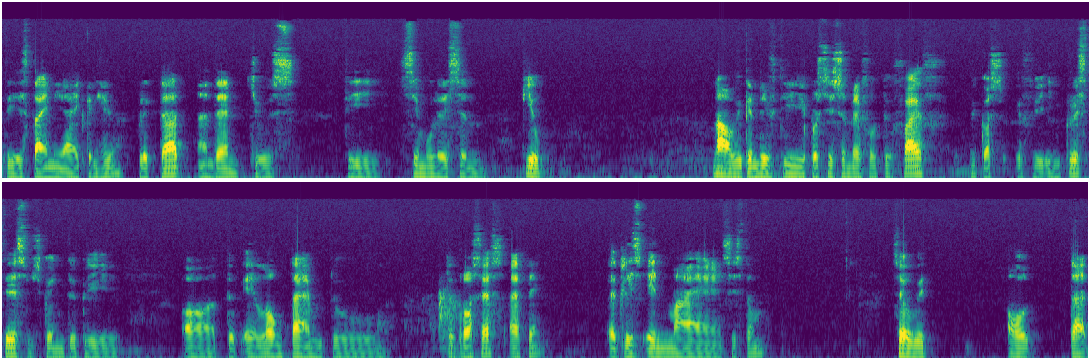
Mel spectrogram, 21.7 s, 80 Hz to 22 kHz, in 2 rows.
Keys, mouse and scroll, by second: 1.3 click, 11.8 middle click, 17.3 middle click.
